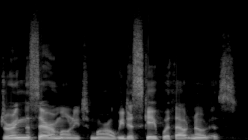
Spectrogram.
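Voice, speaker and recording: A man's voice: mid-range voice, fairly quick, close to an everyday voice. A man playing an ardent soldier in a biblical story, urgently pleading with his secret male lover. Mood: urgent, hopeful.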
